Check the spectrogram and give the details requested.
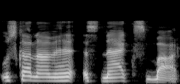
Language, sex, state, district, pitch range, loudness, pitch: Hindi, male, Bihar, Gopalganj, 160-175 Hz, -16 LUFS, 170 Hz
